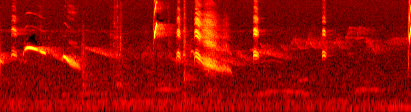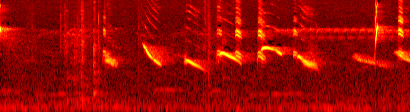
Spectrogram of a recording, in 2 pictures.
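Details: Green-winged saltator (Saltator similis) singing hard in tournament and breeding season, Brazil: loud, clear whistled phrases of quick downslurred notes, repeated in bursts, with a few thin high chirps in the background.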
